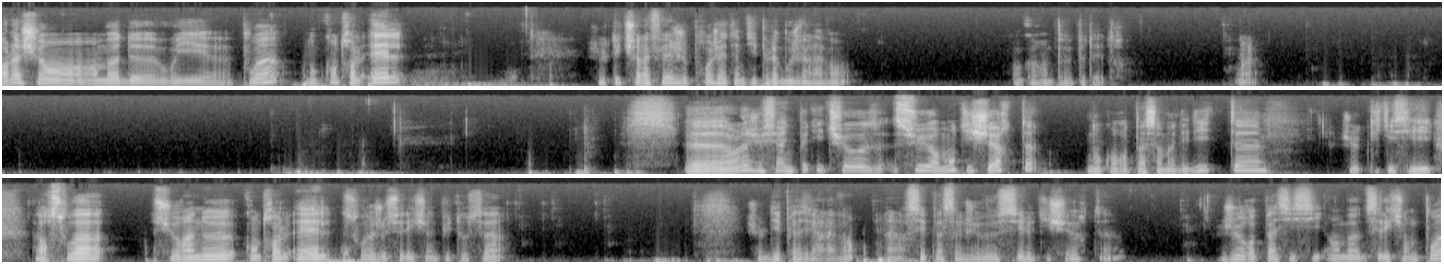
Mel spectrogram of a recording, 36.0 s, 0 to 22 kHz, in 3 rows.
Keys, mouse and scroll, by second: 2.3 click, 3.7 ctrl+l, 3.9 ctrl+click, 5.3-6.4 drag, 7.9-9.0 drag, 9.2-11.1 drag, 11.0 Tab, 11.4-14.4 drag, 14.5 ctrl+s, 14.9-17.4 ctrl+drag, 17.6 shift+click, 18.0 shift+click, 21.9 click, 22.4 click, 22.7-24.4 middle drag, 24.4 click, 26.6 ctrl+l, 27.7 click, 28.2 click, 28.8 middle click, 28.9 click, 29.5 shift+click, 30.5 click, 31.4 ctrl+z, 32.3 click, 32.8-34.0 drag.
